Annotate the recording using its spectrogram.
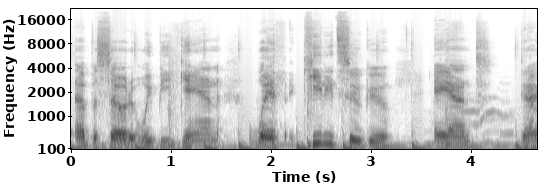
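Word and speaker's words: Kiritsugu: in the last episode we began with a kitty sugu and did I say it right kitty -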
